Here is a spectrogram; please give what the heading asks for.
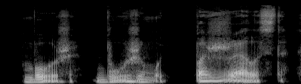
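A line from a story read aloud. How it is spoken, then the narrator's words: Breathless exhale. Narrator (Russian): выдохнул он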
